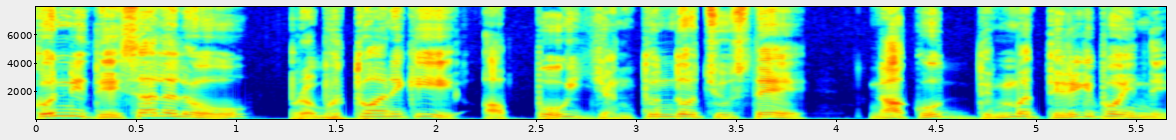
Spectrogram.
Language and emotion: Telugu, surprised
